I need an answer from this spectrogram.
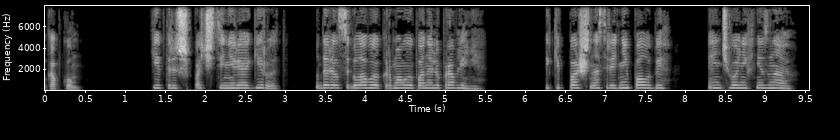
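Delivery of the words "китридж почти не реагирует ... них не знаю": high, tense injured woman's voice; shaken astronaut. A narrator's reading. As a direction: report through shock and pain. Injured astronaut reports by radio.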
